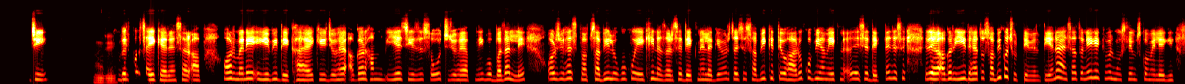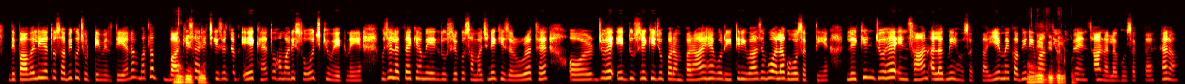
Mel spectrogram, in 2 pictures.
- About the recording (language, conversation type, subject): Hindi, unstructured, धर्म के नाम पर लोग क्यों लड़ते हैं?
- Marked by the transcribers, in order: tapping; other background noise; in English: "सर"; in English: "मुस्लिमस"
